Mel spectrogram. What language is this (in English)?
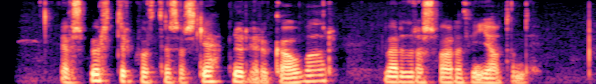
Icelandic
